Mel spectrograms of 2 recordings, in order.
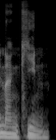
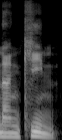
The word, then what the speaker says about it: Nanjing: Muchos la llaman Nankin, como la pronunciaban estadounidenses y angloparlantes alrededor del 37 y 38 cuando ocurrió la atrocidad. Antes de tener una transliteración completa del mandarín al inglés, la llamaron Nan Kin.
